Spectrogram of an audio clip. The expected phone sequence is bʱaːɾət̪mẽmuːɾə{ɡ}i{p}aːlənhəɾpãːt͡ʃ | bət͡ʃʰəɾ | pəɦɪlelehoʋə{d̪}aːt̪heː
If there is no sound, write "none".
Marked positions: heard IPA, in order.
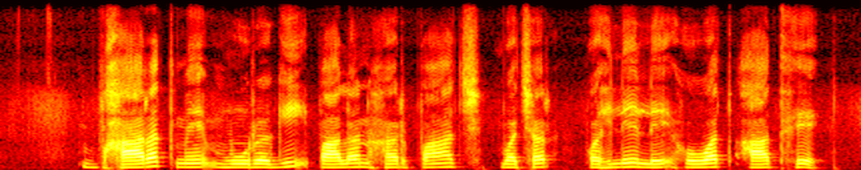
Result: ɡ, p, t̪

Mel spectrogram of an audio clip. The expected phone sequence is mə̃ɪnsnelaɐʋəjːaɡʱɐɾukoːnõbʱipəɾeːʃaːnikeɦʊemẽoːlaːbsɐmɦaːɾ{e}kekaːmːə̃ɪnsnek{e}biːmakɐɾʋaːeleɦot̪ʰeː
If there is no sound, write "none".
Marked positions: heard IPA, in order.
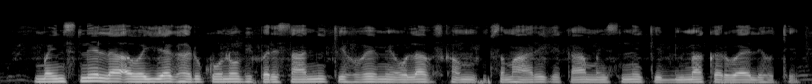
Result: e, e

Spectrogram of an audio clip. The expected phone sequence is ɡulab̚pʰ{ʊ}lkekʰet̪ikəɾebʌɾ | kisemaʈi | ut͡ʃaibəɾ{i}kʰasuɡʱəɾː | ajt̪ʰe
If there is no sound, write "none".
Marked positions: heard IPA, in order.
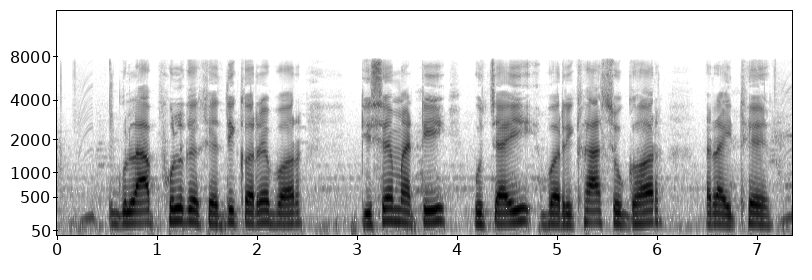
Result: u, i

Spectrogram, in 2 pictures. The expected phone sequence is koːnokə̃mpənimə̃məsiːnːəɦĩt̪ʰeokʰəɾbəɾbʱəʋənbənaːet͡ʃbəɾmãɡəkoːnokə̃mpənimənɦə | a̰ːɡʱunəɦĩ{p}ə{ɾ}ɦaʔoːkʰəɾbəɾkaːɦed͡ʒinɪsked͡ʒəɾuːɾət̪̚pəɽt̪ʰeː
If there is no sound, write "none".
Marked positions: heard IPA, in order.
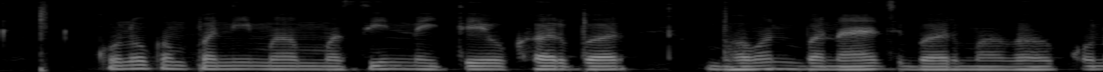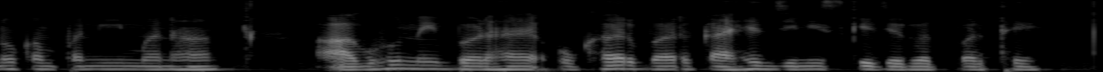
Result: b, ɽ

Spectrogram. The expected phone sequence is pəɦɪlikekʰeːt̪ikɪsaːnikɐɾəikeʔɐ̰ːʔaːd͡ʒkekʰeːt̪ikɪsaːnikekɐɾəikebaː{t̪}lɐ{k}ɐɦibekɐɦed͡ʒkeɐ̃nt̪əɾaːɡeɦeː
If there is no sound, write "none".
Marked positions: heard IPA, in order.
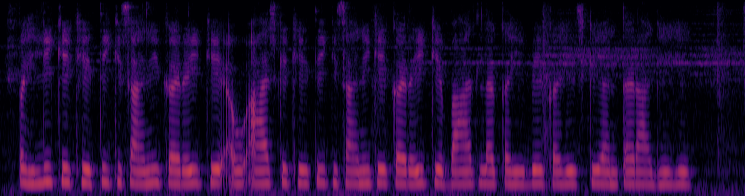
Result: d̪, k

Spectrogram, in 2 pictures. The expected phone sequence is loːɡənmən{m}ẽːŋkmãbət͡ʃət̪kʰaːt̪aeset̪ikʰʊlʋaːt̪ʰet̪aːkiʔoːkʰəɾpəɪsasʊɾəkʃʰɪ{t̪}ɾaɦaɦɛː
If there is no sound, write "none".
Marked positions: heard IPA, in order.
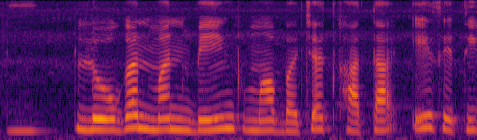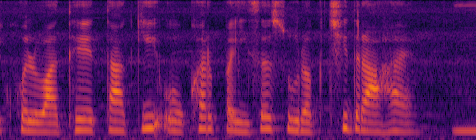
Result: b, t̪

